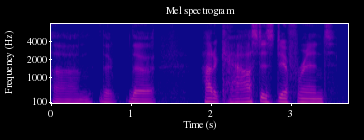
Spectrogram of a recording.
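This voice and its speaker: Male speech, medium in pitch. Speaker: college distance education coordinator. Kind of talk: interview answer. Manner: soft-spoken.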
